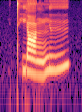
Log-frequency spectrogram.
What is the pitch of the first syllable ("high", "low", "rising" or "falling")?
low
